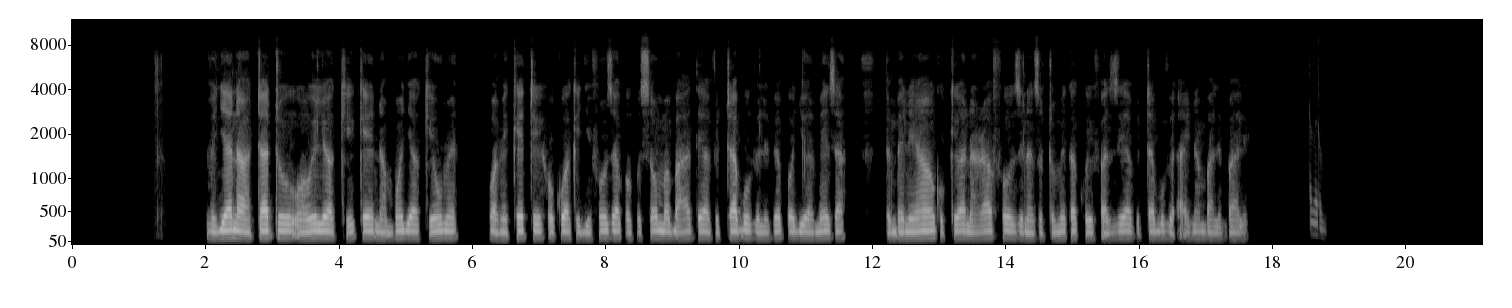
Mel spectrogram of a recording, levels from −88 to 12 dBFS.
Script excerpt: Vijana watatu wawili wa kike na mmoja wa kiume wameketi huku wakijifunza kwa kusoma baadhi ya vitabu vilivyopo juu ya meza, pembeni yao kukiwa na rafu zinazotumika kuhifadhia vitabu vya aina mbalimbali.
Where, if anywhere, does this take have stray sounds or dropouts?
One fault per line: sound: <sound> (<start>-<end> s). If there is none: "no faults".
sound: chirp (18.6-18.8 s)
